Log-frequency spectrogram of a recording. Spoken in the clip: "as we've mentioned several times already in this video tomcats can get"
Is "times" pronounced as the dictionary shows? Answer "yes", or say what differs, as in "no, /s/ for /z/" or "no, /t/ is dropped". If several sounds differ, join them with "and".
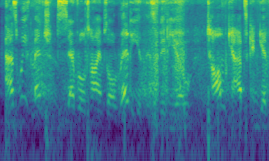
yes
